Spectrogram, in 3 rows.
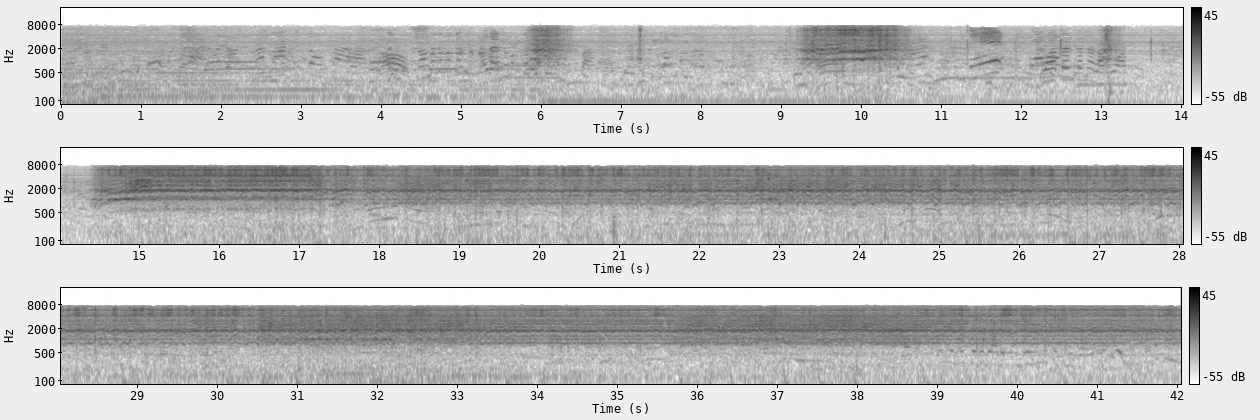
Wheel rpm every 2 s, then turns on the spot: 0, 0, 0, 10, 20, 60, 0, 80, 140, 110, 120, 120, 120, 110, 110, 110, 110, 110, 110, 120, 110.
none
